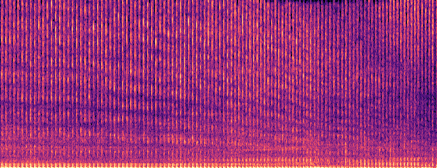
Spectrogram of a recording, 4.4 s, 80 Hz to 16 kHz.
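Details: 2005 Polaris Sportsman 400 4x4 ATV, used for plowing, in 2x4 at full throttle: a ragged, stumbling drone, breaking up as if bouncing off the rev limiter and slow. It picks up speed with gradual throttle; cause unknown.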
